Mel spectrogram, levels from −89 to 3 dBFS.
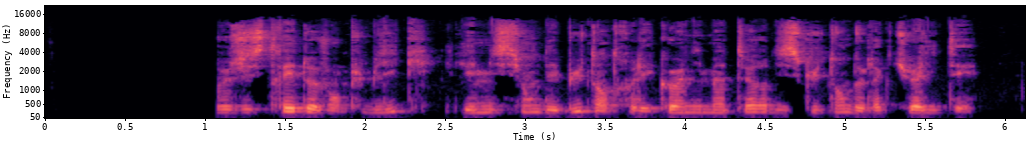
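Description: At 0.90 s, a clipped start after a pause: the output device, idle through 0.9 s of silence, wakes late, swallowing about 178 ms before "devant public l'émission débute" begins abruptly. The waveform jumps straight from flat to speech.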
